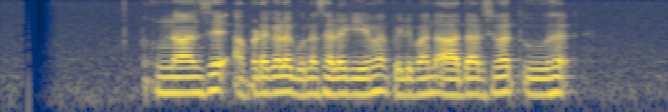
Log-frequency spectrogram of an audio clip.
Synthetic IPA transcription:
unːaɦans̬eʔapəʈəkələɡunəsɐləkijəməpiliband̪əaːd̪arʃɐʋat̪ːuːɦə

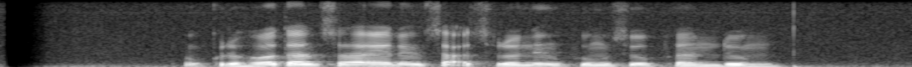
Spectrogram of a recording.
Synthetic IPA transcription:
ʔuɡ̥ɾɔɦɔt̪ansaɦeɾɪŋsa̰ʔd̥ʒ̥ɾɔnɪŋb̥ṳŋsub̥ä̤nd̪ʊŋ

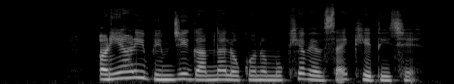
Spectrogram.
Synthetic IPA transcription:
əɽ̃ijaɭibʱimd͡ʒiɡamnalokonomʊkʰjəʋjəʋsa̰jkʰet̪it͡ʃʰe

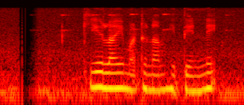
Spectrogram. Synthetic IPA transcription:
kʰijəlajmaʈənamɦit̪enːe

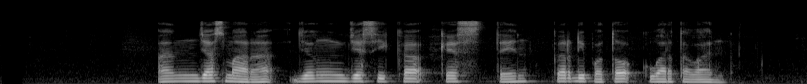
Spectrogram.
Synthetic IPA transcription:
ʔand͡ʒasmaɾad͡ʒɨŋd͡ʒɛsikʰakɛst̪ɛnkɨrdipɔt̪ɔkuwart̪awan

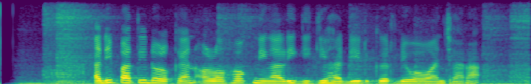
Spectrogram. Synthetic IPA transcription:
ʔadipat̪idɔlkɛnɔ̰lɔɦɔk̚niŋaliɡiɡiɦadidkɨrdiwawaɲt͡ʃaɾa̰

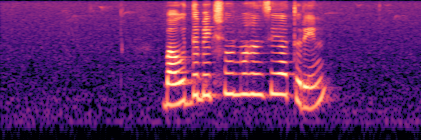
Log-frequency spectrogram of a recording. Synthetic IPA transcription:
baud̪ːəbekʃuːnʋaɦansejat̪uɾin

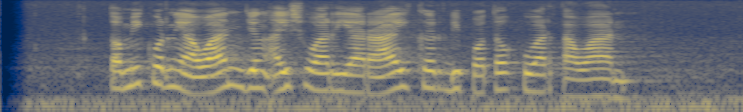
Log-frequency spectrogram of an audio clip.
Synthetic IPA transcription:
t̪ɔmikurniawand͡ʒɨŋaiswaɾiaɾajkɨrdipɔt̪ɔkuwart̪awan

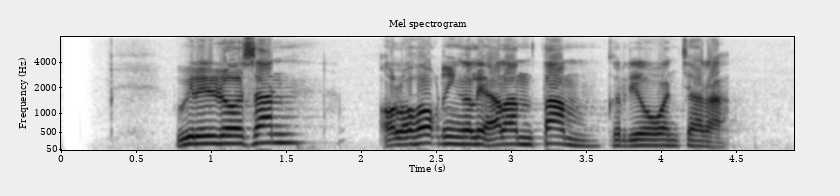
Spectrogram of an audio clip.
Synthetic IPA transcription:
wilidos̬an | ʔɔ̰lɔɦɔk̚niŋalialamt̪amkərd͡ʒiwawaɲt͡ʃaɾa̰

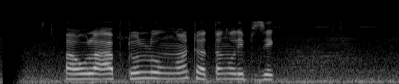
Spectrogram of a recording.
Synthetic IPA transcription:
paulaabd̪̥ʊ̤lːuŋɔɖ̥a̤t̪əŋlibzɪk̚

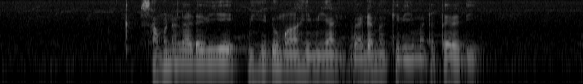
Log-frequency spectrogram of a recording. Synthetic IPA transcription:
samənəlaɖəʋijeːmiɦid̪umaːɦimijanʋæɖəməkiɾiːməʈəpeɾəd̪i

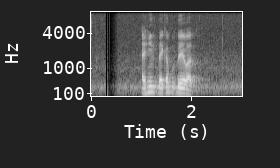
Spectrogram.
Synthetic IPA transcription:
æɦind̪ekɐpud̪eːʋad̪ɐ

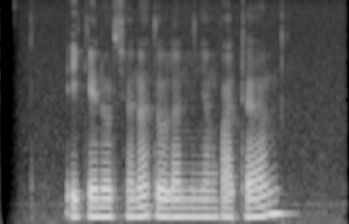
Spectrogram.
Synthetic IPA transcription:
ʔikenʊrd͡ʒ̥a̤nahd̪̥o̤lanməɲaŋpa̰ɖ̥aŋ

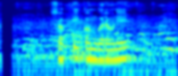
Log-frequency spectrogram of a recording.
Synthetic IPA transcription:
sʌk̚t̪ikʌmɡʌɾawne

